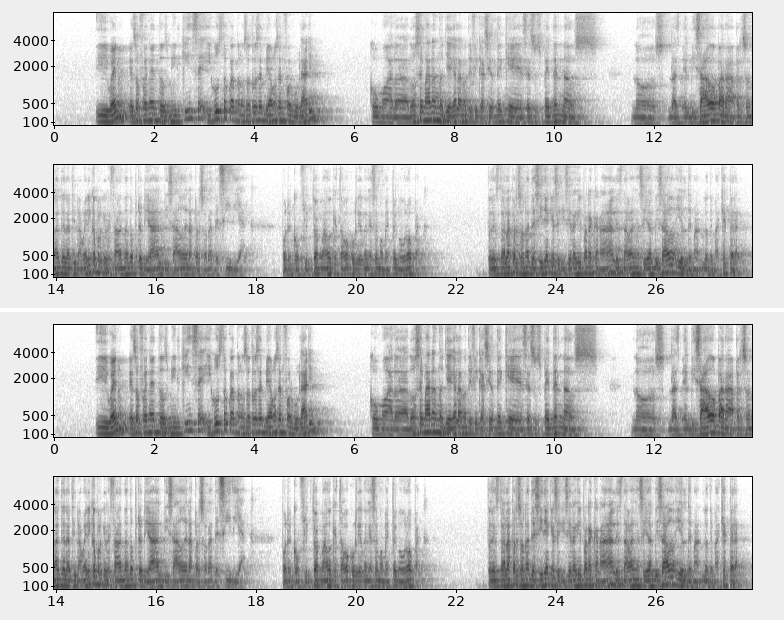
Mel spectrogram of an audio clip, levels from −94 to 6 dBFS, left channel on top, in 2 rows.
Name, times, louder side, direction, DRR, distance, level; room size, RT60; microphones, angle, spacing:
voice 1, 0.8-5.3 6.3-10.8 11.6-17.8 18.5-21.3 22.6-27.6, right 1 dB, 40° right, 4 dB, 1.7 m, -27 dB
25.0 x 18.5 x 9.9 m, 1.1 s
head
